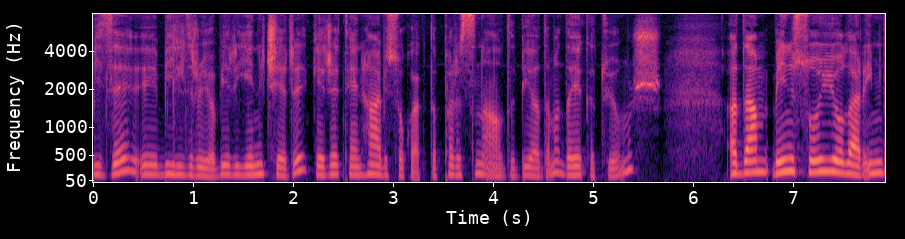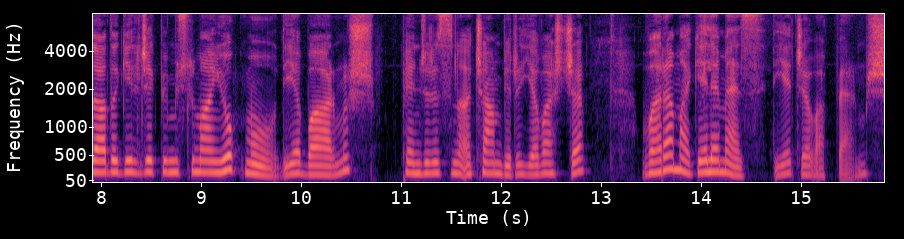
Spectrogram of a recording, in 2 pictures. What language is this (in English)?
Turkish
